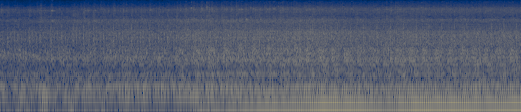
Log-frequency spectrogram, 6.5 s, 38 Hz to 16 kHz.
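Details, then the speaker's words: 1933 Hudson Terraplane idling: smooth, even low idle with no tick or rattle, only a soft whoosh from the fan belt and fan; a healthy running engine. "beautiful it's just there's not a a tick a rattle or anything I think you can just hear the fan belt going around or the wind from the fan that's what's making all the noise unreal"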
